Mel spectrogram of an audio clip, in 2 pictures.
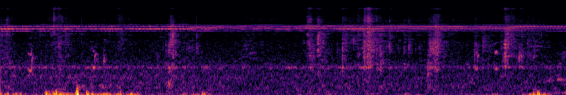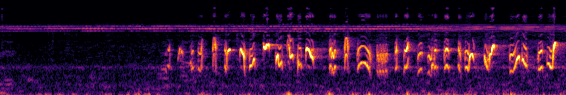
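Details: Red-whiskered bulbul lure recording used for trapping; after a quiet stretch with faint low thumps, a burst of rapid, chattering, warbled notes starts about two-thirds through and carries on loudly to the end.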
